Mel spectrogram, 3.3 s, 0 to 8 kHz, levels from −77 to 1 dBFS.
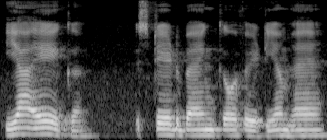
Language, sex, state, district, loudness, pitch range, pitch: Hindi, male, Uttar Pradesh, Lucknow, -15 LUFS, 110-120 Hz, 115 Hz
